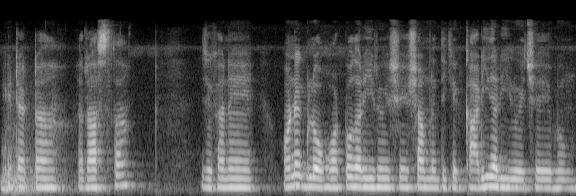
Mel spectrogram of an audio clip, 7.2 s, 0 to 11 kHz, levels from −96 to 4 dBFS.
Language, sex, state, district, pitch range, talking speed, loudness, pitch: Bengali, male, West Bengal, Jalpaiguri, 150-155 Hz, 140 wpm, -17 LUFS, 150 Hz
